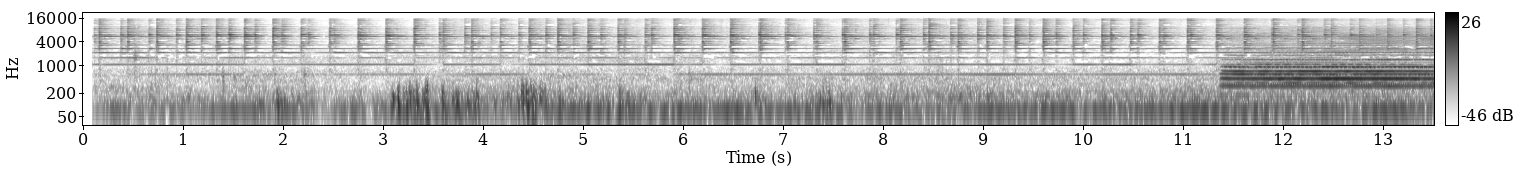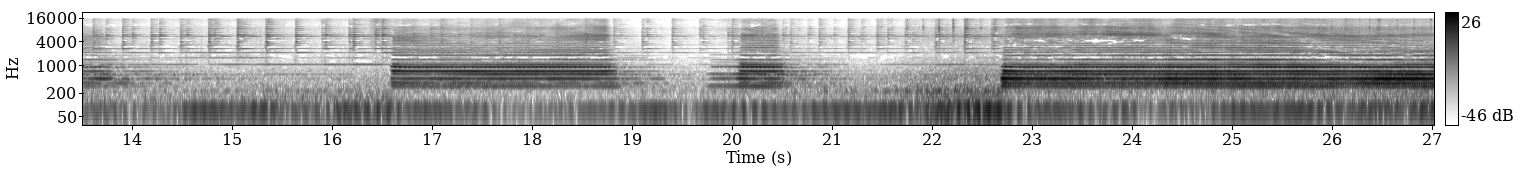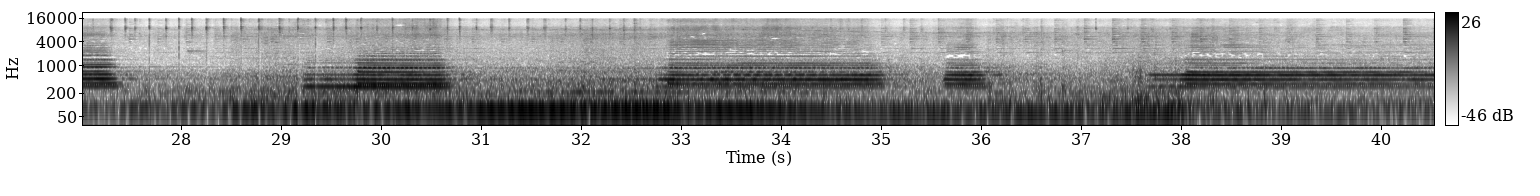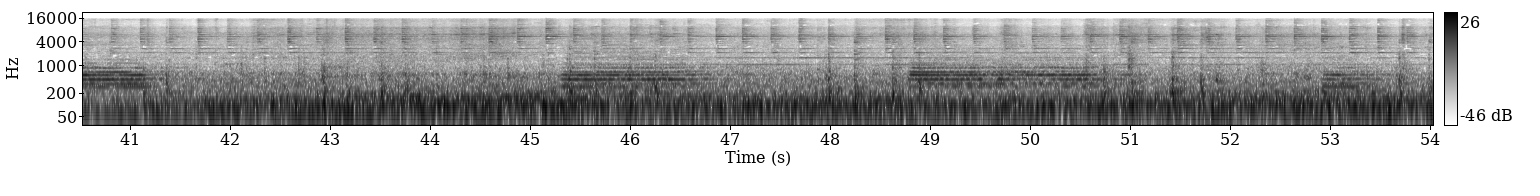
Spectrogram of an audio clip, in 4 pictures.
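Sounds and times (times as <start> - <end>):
crossing bell dinging rapidly: 0.1 - 54.0
locomotive engine rumble: 10.9 - 54.0
locomotive air horn blasts: 11.4 - 14.4, 16.6 - 21.0, 22.7 - 27.5, 29.2 - 30.9, 32.8 - 36.4, 37.6 - 41.4, 45.3 - 47.0, 48.8 - 51.0, 52.9 - 53.7.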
